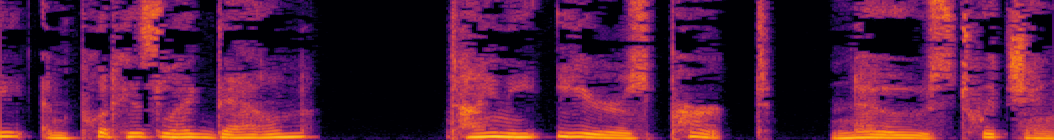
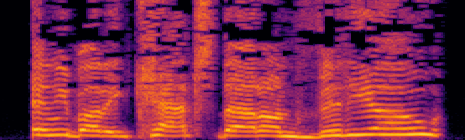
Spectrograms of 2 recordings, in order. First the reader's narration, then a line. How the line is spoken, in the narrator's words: screaming at Jonesy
